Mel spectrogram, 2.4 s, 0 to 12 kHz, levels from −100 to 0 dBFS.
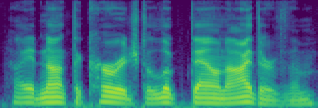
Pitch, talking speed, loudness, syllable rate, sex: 105 Hz, 275 wpm, -17 LUFS, 6.4 syllables/s, male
